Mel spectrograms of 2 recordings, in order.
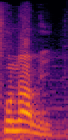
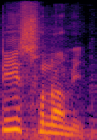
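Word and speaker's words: tsunami: তো এই সুনামি, দেখুন এই সুনামি আপনি যখন উচ্চারণ করবেন তখন কিন্তু আপনি মুখ দিয়ে বলেন সুনামি, এস ইউ এন এ এম আই, কিন্তু দেখুন তার আগে কিন্তু একটা টি আছে। উচ্চারণটা যদি আপনি এক্স্যাক্টলি করতে চান তাহলে কিন্তু হবে সুনামি, কিন্তু যদি এইভাবে পুরোটা করেন তাহলে হবে টি সুনামি। বিষয়টা কিন্তু এমন, তাই এই টিটা এখানে সাইলেন্ট আপনার মাথায় রাখতে হবে।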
